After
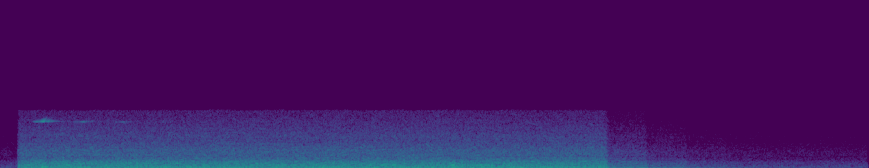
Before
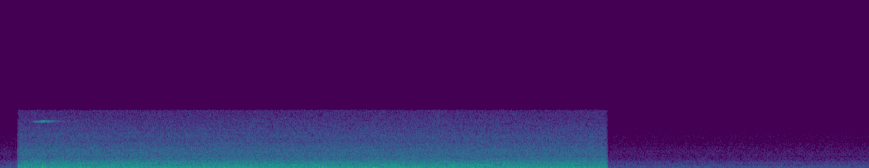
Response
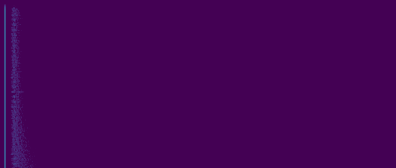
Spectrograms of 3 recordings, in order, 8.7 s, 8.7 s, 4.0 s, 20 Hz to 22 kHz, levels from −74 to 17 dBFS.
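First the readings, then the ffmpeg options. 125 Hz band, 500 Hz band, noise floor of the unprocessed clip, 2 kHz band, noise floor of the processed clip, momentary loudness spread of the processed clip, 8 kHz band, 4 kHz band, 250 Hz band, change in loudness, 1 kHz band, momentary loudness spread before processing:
−3.5 dB, −3.5 dB, −52 dBFS, −3.5 dB, −55 dBFS, 12 LU, can't be measured, −3.5 dB, −4.0 dB, −3.5 dB, −3.5 dB, 1 LU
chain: -filter_complex "[0:a]asplit=6[link_01][link_02][link_03][link_04][link_05][link_06];[link_02]adelay=399,afreqshift=-31,volume=-11dB[link_07];[link_03]adelay=798,afreqshift=-62,volume=-16.8dB[link_08];[link_04]adelay=1197,afreqshift=-93,volume=-22.7dB[link_09];[link_05]adelay=1596,afreqshift=-124,volume=-28.5dB[link_10];[link_06]adelay=1995,afreqshift=-155,volume=-34.4dB[link_11];[link_01][link_07][link_08][link_09][link_10][link_11]amix=inputs=6:normalize=0,flanger=delay=7.2:depth=5.3:regen=39:speed=1.7:shape=sinusoidal"

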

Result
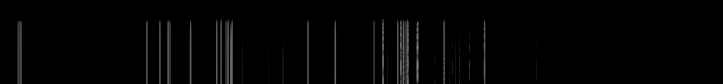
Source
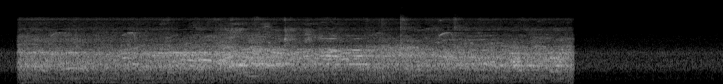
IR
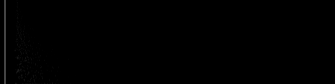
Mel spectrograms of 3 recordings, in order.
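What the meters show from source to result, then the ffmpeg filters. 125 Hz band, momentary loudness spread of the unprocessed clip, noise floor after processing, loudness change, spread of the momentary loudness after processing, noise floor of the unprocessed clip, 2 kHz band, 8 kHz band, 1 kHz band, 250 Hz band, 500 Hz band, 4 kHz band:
can't be measured, 6 LU, below −85 dBFS, −14.5 dB, 14 LU, −52 dBFS, −20.5 dB, −2.5 dB, −23.0 dB, −7.0 dB, −12.5 dB, −7.0 dB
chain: -filter_complex "[0:a]asplit=3[link_01][link_02][link_03];[link_01]bandpass=frequency=300:width_type=q:width=8,volume=0dB[link_04];[link_02]bandpass=frequency=870:width_type=q:width=8,volume=-6dB[link_05];[link_03]bandpass=frequency=2240:width_type=q:width=8,volume=-9dB[link_06];[link_04][link_05][link_06]amix=inputs=3:normalize=0,acompressor=threshold=-45dB:ratio=12,aemphasis=mode=production:type=75fm,crystalizer=i=3:c=0,acrusher=bits=5:mix=0:aa=0.000001,dynaudnorm=framelen=100:gausssize=5:maxgain=6.5dB,asplit=2[link_07][link_08];[link_08]adelay=519,volume=-24dB,highshelf=frequency=4000:gain=-11.7[link_09];[link_07][link_09]amix=inputs=2:normalize=0,aresample=16000,aresample=44100,volume=15dB"

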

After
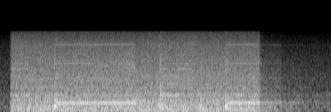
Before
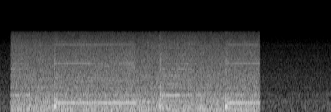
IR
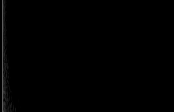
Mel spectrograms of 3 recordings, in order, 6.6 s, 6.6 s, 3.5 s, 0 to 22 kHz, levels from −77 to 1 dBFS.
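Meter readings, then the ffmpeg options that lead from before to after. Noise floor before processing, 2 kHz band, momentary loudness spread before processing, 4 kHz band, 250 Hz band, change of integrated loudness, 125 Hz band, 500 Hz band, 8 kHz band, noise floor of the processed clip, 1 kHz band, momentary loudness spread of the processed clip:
−48 dBFS, +5.5 dB, 3 LU, +5.5 dB, +6.0 dB, +6.0 dB, +6.0 dB, +5.0 dB, can't be measured, −40 dBFS, +6.0 dB, 9 LU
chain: -filter_complex "[0:a]asplit=2[link_01][link_02];[link_02]adelay=436,lowpass=frequency=3600:poles=1,volume=-15dB,asplit=2[link_03][link_04];[link_04]adelay=436,lowpass=frequency=3600:poles=1,volume=0.44,asplit=2[link_05][link_06];[link_06]adelay=436,lowpass=frequency=3600:poles=1,volume=0.44,asplit=2[link_07][link_08];[link_08]adelay=436,lowpass=frequency=3600:poles=1,volume=0.44[link_09];[link_01][link_03][link_05][link_07][link_09]amix=inputs=5:normalize=0,asplit=2[link_10][link_11];[1:a]atrim=start_sample=2205,asetrate=33957,aresample=44100[link_12];[link_11][link_12]afir=irnorm=-1:irlink=0,volume=11dB[link_13];[link_10][link_13]amix=inputs=2:normalize=0,volume=-6.5dB"

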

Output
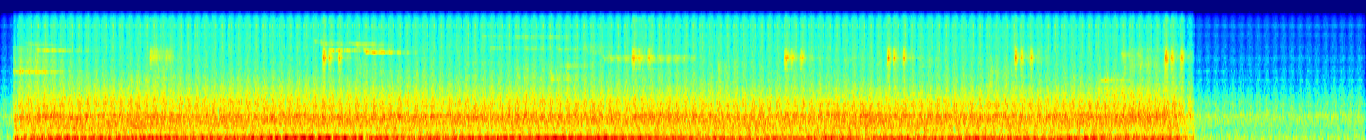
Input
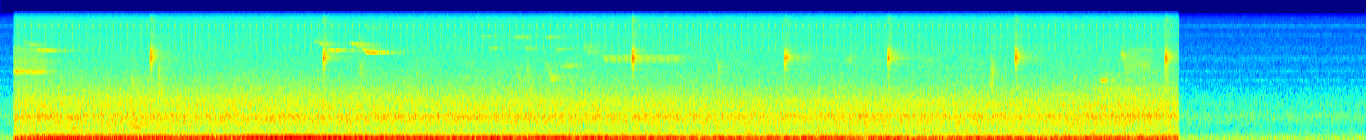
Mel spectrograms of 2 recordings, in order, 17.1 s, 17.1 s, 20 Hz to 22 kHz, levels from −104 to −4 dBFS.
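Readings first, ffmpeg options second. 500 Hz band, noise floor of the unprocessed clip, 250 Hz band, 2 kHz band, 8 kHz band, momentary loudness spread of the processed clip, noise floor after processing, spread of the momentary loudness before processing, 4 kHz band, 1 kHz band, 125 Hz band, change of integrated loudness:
+8.0 dB, −46 dBFS, +3.5 dB, +2.0 dB, −0.5 dB, 5 LU, −42 dBFS, 6 LU, +0.5 dB, +6.0 dB, 0.0 dB, +1.5 dB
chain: -filter_complex "[0:a]equalizer=frequency=500:width=0.53:gain=10,acrossover=split=520[link_01][link_02];[link_01]aeval=exprs='val(0)*(1-0.7/2+0.7/2*cos(2*PI*9.5*n/s))':channel_layout=same[link_03];[link_02]aeval=exprs='val(0)*(1-0.7/2-0.7/2*cos(2*PI*9.5*n/s))':channel_layout=same[link_04];[link_03][link_04]amix=inputs=2:normalize=0,aecho=1:1:72.89|195.3:0.562|0.631"

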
